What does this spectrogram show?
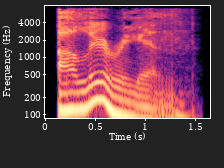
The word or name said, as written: alerion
